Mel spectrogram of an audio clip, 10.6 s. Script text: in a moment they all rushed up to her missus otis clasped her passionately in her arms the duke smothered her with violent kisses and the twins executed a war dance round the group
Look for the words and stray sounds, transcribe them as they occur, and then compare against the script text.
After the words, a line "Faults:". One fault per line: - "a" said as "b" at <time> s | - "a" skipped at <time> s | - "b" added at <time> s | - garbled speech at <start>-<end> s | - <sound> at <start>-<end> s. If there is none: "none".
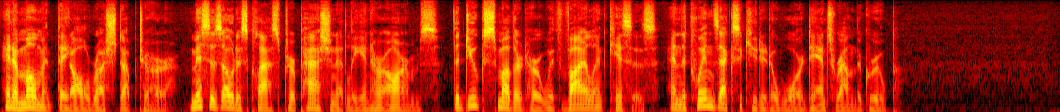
in a moment they all rushed up to her missus otis clasped her passionately in her arms the duke smothered her with violent kisses and the twins executed a war dance round the group
Faults:
none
